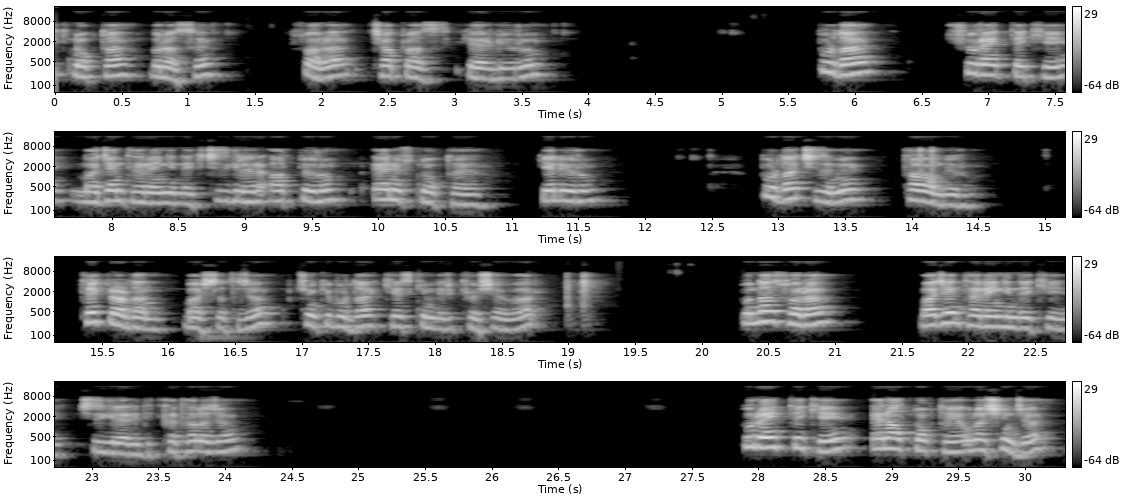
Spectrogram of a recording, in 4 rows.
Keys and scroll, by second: 14.0 Return, 18.9 space.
